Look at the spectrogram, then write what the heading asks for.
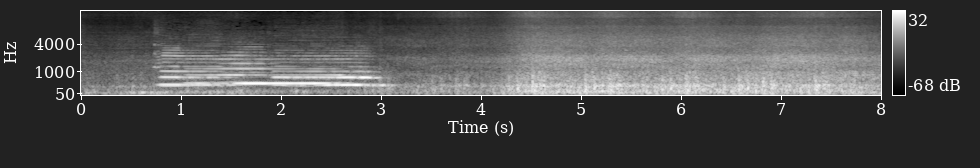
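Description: NI Railways diesel multiple unit sounds its two-tone horn for about two seconds, about a second in, then runs through the station at speed with a loud rush of wheels on rail and rumble from about four seconds on.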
